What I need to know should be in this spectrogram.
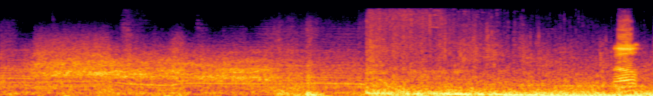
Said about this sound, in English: third time I've totaled the car.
